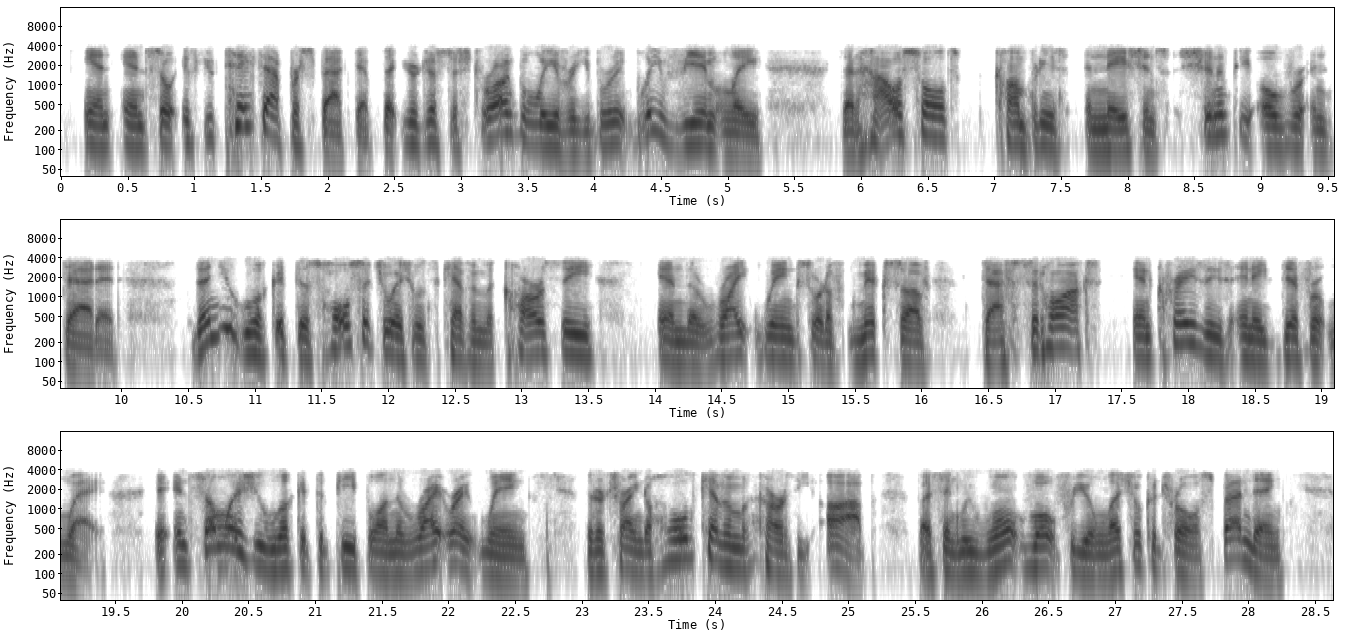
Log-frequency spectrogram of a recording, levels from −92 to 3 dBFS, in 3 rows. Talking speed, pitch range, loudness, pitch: 175 wpm, 110-135 Hz, -26 LUFS, 120 Hz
